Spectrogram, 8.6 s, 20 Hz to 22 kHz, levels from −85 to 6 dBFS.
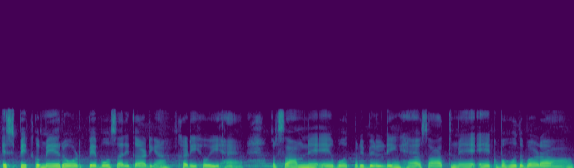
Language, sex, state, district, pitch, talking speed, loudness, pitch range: Hindi, female, Punjab, Kapurthala, 200 Hz, 165 wpm, -19 LUFS, 185-210 Hz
